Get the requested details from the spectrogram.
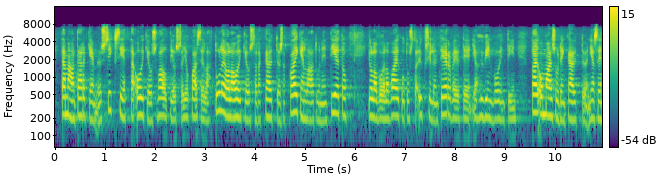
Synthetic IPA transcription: t̪æmæont̪ærkeæmyøssiksiet̪ːæ̰ʔoike̞usʋɑlt̪iosːɑjokɑiselːɑt̪uleːolːɑoikeusːɑːdɑkkæyt̪ːøːnsækkɑikenlɑːt̪uinent̪iet̪o | jolːɑʋoiolːɑʋɑikut̪ust̪ɑ̰yksilønt̪erʋeyt̪ḛːnjɑ̰hyʋinʋo̞int̪iːn | t̪ɑiʔomɑisuːdeŋkæyt̪ːøːnjɑsen

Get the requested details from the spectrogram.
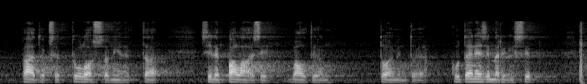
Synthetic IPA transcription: pæːt̪økset̪t̪ulosːɑniːnet̪ːæsinːeppɑlɑisiʋɑlt̪ion | t̪oimint̪ojɑ | kut̪enesimerkiksi

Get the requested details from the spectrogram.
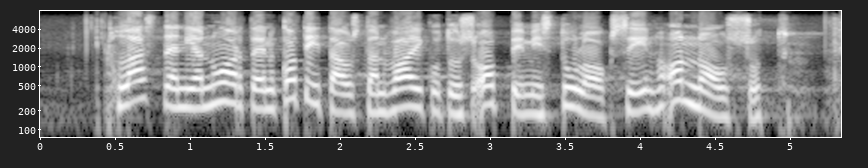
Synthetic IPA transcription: lɑst̪enjɑnuort̪e̞ŋko̞t̪it̪ɑwst̪ɑnʋɑjkut̪uso̞pːimist̪ulo̞ksiːnonno̞wsːut̪

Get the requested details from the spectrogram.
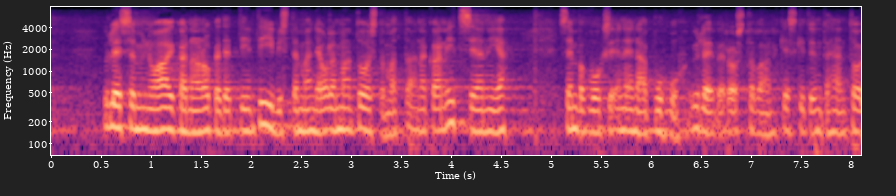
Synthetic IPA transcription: yleisːæminuɑikɑnɑːnopet̪et̪ːiːnt̪iːʋist̪æmæːnjɑolemɑːnt̪oist̪ɑmɑt̪ːɑɑinɑkɑːnit̪seænijɑ | sempæʋuoksienenæːpuhuyleʋːerost̪ɑʋɑːnkeskit̪ynt̪æhænt̪o

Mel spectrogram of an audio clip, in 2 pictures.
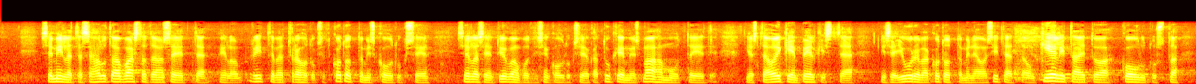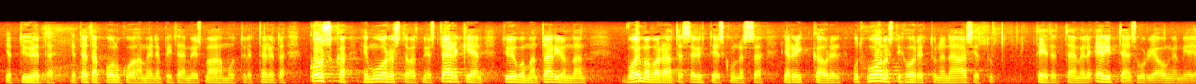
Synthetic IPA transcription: semilːæt̪æsːæhɑlut̪ɑːʋʋɑst̪ɑt̪ɑonseet̪ːæmeilːonriːt̪ːæʋæt̪rɑhot̪ukset̪kot̪ot̪ːɑmiskoult̪ukseːn | selːɑseːnt̪yøʋɑmpolt̪ːiseːŋkoulut̪ukseːjokɑt̪ukeːmyøsmɑːhɑmːuːt̪ːɑjet̪ | jɑsi̥t̪æoikeːmpelkist̪æː | nisejuːreʋækot̪ot̪ːɑmineonsit̪æet̪ːæoŋkielˑit̪ɑit̪oɑkoulut̪ust̪ɑ | jɑt̪yøt̪æjɑt̪æt̪æpolkuɑhɑmmeiɾæmpit̪æːmyøsmɑːhɑmːuːt̪ːelet̪ːɑrjot̪ɑkoskɑhemuoɾost̪ɑʋɑt̪myøst̪ærkeænt̪yøʋoimːɑnt̪ɑrjonːɑn | ʋoimɑʋɑrɑːnt̪æsːæyht̪eiskunːɑsːɑ | jɑrikːɑudenmut̪huonost̪ihoiɾet̪ːunænæːɑsiɑt̪u | t̪eit̪et̪ːæːmeilːeʔerit̪ːæinsuːriɑoŋːelmiɑjɑ

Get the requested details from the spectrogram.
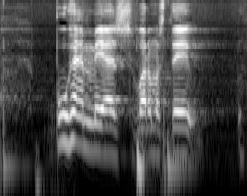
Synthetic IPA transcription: puɦemːiæsʋɑrmɑst̪i

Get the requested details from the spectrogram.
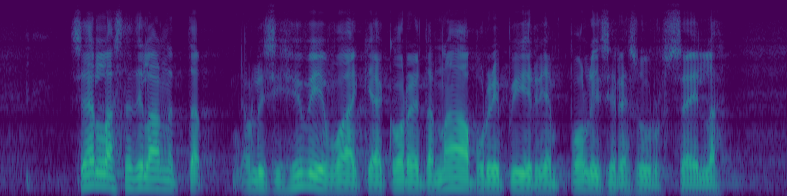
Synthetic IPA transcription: selːɑˑist̪ɑt̪ilɑnːet̪ːɑ | olisihyʋiʋʋɑikeɑkorjɑt̪ɑnɑːpuripiːriempoliːsiresursːeilːɑ

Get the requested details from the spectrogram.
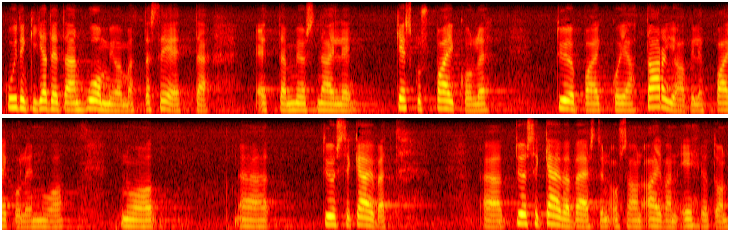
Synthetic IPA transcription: kuit̪eŋkijjæt̪et̪æːnhuomioimɑt̪ːɑseet̪ːæ | ʔḛt̪ːæmyøsnæilːekeskuspɑikolːe | t̪yøpɑikːojɑt̪ɑrjoɑʋilːeppɑikoilːennuo | nuo | t̪yøsːækæyʋæt̪ | t̪yøsːækæyʋæʋæˑest̪ønʔo̰sɑonʔɑ̰iʋɑnehdot̪on

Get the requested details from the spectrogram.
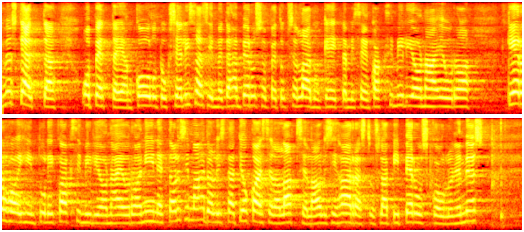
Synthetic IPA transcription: myøskæyt̪ːæː | opet̪ːɑjɑŋkoulut̪ukseːlisɑsimːet̪æhæmperusopet̪ukselɑːduŋkehit̪ːæmiseːŋkɑksimiljoːnɑːeuroɑ | kerhoihint̪ulikɑksimiljoːnɑːeuroɑniːnet̪ːæolisimɑhdolːˑist̪ɑet̪jokɑiselːɑlɑpselːɑolisihɑrːɑst̪uslæpiperuskoulunemyøs

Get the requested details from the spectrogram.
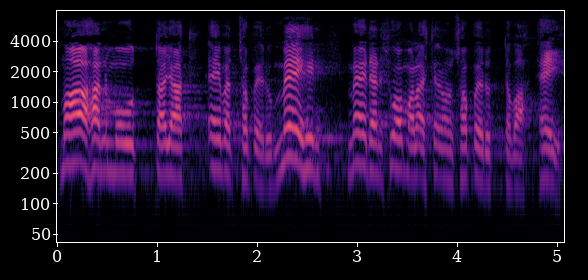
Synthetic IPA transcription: mɑːhɑnmuːt̪ːɑjɑt̪eˑiʋæt̪sopelummeˑihinmeˑidænsuomɑlɑˑist̪enonsopelut̪ːɑʋɑheˑih

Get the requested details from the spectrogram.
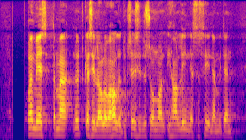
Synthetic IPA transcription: hemiest̪æmænyt̪kæsilːæoleʋɑhɑlːit̪ukseesit̪ysonʋɑnihɑnlinjɑsːɑsiːnæmit̪en

